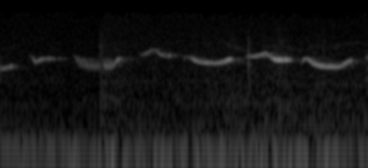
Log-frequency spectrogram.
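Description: A calandria mockingbird in Argentina sings a continuous, warbling run of whistled phrases that slide up and down, fairly clear, over a steady low hum of bees in the background.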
